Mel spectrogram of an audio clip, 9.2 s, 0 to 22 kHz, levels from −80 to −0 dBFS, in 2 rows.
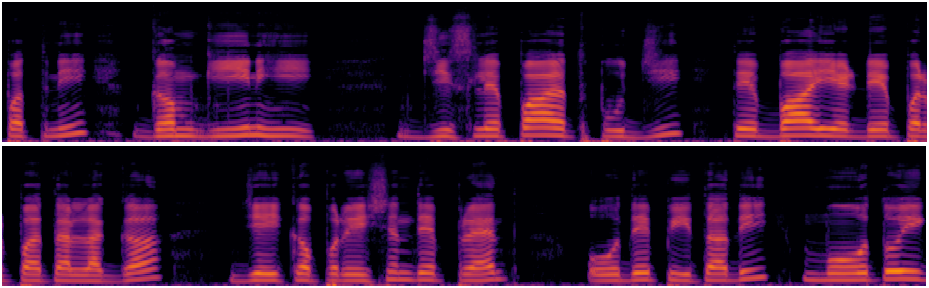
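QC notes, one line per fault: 1.13 s and 4.34 s, dropped samples: a single sharp click at each point. It is likely a handful of missing samples, so the waveform jumps abruptly.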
